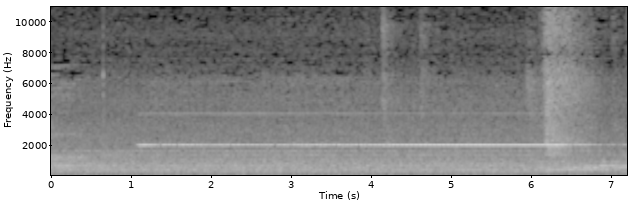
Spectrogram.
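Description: An E7/W7 series Shinkansen standing at the platform: a steady, loud rushing hum. A steady high tone sounds from about a second in almost to the end, and a short hiss comes near the end.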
